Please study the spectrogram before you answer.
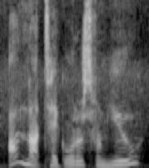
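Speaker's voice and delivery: high, loud defiant princess. Acted. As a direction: cry out like an indignant princess. Princess defies her rescuer.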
